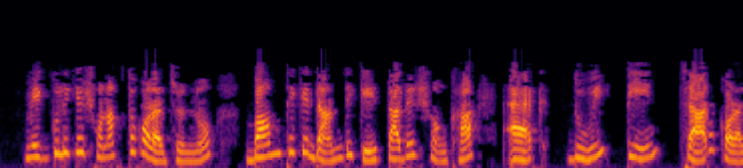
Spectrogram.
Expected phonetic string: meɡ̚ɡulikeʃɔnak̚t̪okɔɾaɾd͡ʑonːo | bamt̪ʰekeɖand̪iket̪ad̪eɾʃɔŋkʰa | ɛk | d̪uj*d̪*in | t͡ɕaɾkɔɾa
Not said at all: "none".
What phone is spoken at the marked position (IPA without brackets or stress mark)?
t̪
